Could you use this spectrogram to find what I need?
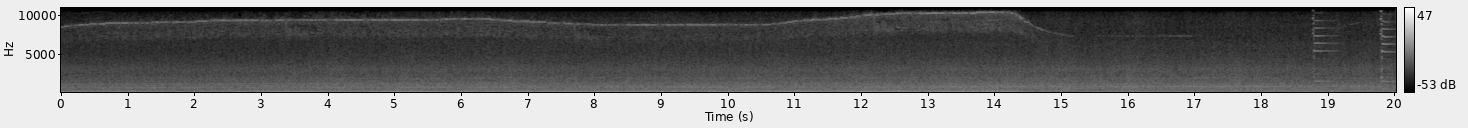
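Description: A truck engine drones steadily while driving on a highway.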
